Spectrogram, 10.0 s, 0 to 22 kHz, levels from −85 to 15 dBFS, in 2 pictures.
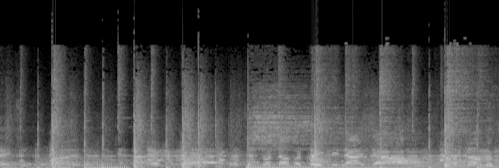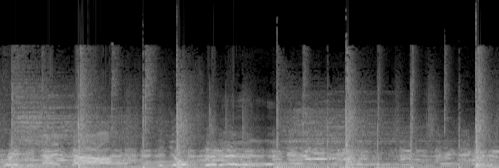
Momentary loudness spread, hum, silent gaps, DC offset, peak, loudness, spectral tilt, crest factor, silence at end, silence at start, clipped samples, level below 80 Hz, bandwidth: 8 LU; none; none; under 0.1%; 0 dBFS; -12 LUFS; -3.5 dB/octave; 12 dB; 0 s; 0 s; under 0.1%; -34 dBFS; over 20 kHz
